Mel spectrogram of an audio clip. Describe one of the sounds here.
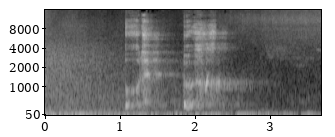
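A young man speaks weakly and faintly.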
